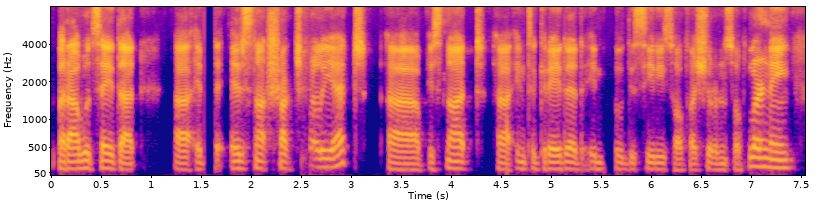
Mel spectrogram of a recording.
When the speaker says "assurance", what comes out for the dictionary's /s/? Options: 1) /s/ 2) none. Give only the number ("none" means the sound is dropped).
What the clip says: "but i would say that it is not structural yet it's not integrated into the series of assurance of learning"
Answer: 1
